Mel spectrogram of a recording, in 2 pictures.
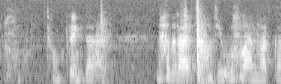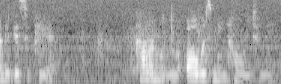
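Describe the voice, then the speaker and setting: An actress playing an earnest, hesitant young bride-to-be in a 1960s television soap, on a noisy old soundtrack. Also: female voice, a little high, flat delivery, moderate pace, a crowd in the background, natural voice. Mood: wistful, grateful.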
